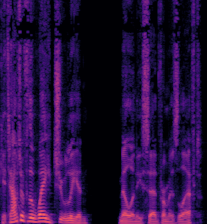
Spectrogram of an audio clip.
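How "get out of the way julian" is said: gritted-teeth command; through clenched teeth. Acted. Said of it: "through clenched teeth".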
